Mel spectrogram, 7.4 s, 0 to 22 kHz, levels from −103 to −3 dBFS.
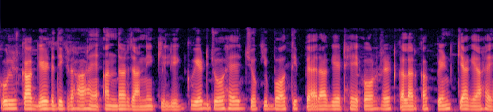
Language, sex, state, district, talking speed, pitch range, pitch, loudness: Hindi, male, Jharkhand, Sahebganj, 225 wpm, 115-130 Hz, 125 Hz, -22 LUFS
